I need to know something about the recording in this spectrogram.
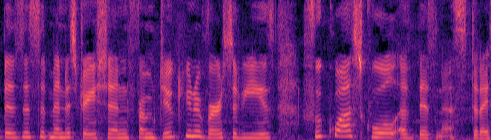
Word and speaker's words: Fuqua: his master's of business administration from Duke University's Fuqua School of Business did I say it right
